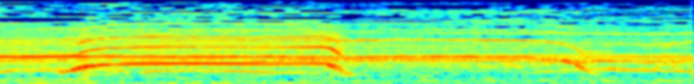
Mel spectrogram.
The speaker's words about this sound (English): I want to hear everybody yell, like, just let it all out. Whatever angst, anything that you're upset with the government, let it out. Go!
